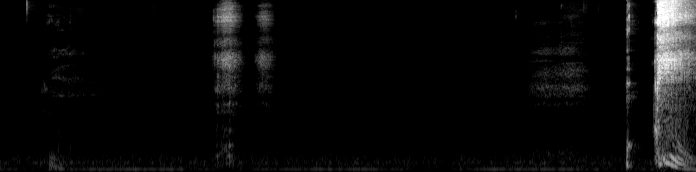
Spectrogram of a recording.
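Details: Morning sneezing fit before breakfast with soft inhalations and a few faint bursts, then a sharp, loud explosive sneeze over a low room hum; sneezing.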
